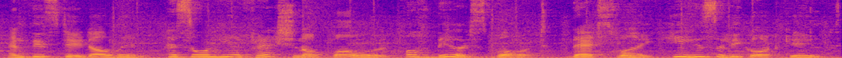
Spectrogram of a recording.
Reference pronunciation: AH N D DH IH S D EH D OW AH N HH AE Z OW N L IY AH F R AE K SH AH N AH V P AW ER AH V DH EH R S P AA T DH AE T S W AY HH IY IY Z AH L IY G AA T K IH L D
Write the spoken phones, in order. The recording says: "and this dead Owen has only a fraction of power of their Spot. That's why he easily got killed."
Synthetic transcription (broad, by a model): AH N D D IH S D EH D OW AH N HH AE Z OW N L IY AH F R AE K SH AH N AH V P AW ER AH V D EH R S P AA T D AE T S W AY HH IY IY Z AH L IY G AA T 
